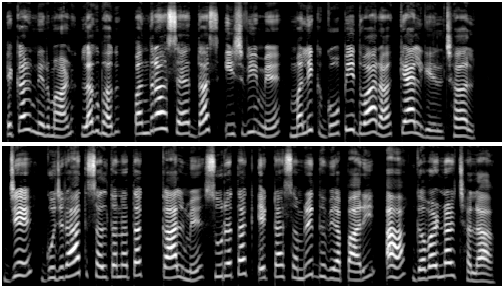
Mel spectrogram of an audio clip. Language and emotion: Maithili, neutral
